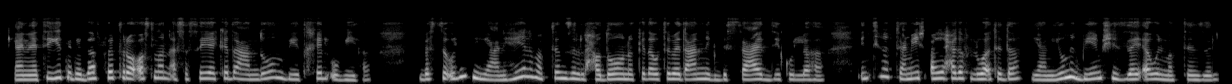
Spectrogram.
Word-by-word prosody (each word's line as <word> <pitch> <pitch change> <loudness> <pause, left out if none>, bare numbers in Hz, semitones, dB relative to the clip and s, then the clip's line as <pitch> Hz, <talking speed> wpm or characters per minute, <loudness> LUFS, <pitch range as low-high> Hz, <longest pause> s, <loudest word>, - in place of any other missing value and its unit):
يعني 215 0 +2
نتيجة 280 +6 +1
إن 240 - +2
ده 270 - +4
فطرة 295 -4 +3
أصلًا 290 0 -2
أساسية 270 +3 -2
كده 275 +1 -3
عندهم 255 +6 -2
بيتخلقوا 245 +2 -3
بيها. 205 0 -6 0.5
بس 245 +3 -2
قولي 340 +7 +2
لي 280 -6 +5
يعني 205 0 -2
هي 330 +5 +3
لمّا 340 -5 +2
بتنزل 280 -2 +1
الحضانة 235 +1 0
كده 245 +1 -2
وتبعد 245 0 +1
عنِك 245 +1 0
بالساعات 225 +2 -1
دي 215 +2 -5
كلّها، 220 -2 -5 0.4
أنتِ 320 +7 -5
ما 365 - +1
بتعمليش 275 -4 -1
أي 280 +1 +3
حاجة 280 +1 +2
في 275 - -13
الوقت 245 -1 +2
ده؟ 250 +3 -2
يعني 210 -1 -1
يومِك 315 +6 +8
بيمشي 265 +3 0
إزاي 240 0 +2
أوّل 240 0 +1
ما 210 - -1
بتنزل؟ 210 0 -4
245 Hz, 195 wpm, -25 LUFS, 225-275 Hz, 0.5 s, يومِك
